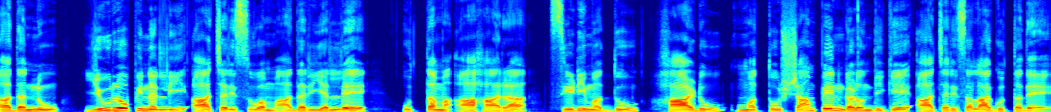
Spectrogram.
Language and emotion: Kannada, neutral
